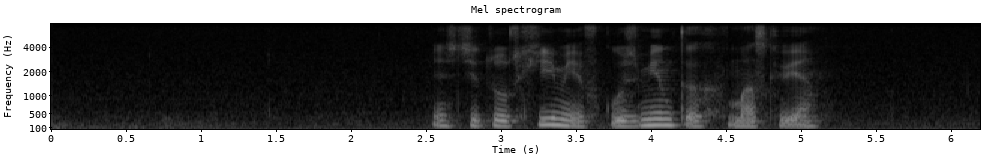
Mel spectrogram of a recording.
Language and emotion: Russian, neutral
